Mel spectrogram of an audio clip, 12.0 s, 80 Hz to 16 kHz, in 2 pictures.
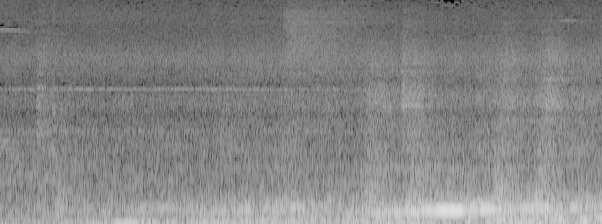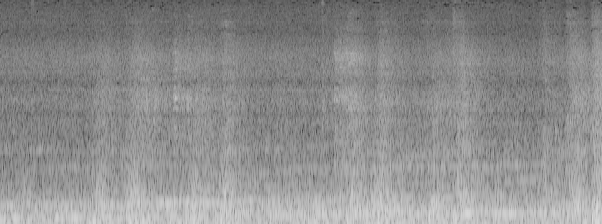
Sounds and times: another train departing on the other track 0.0 - 12.0
train arriving and departing 0.0 - 12.0

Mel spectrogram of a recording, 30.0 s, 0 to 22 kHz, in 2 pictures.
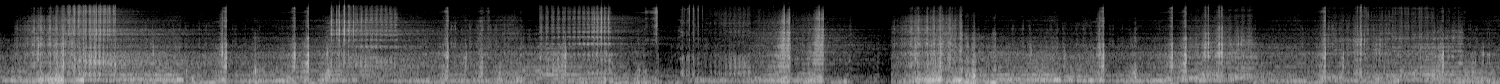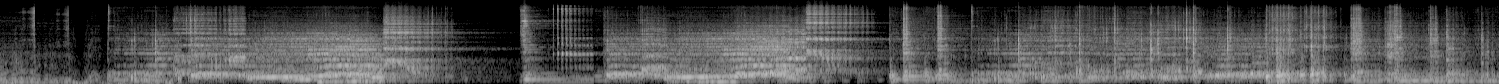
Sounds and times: comb filter feedback 0.0 - 16.9

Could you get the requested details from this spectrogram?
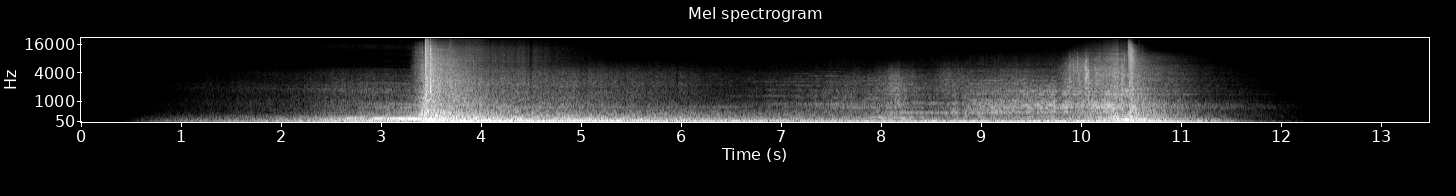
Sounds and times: whoosh 1.4 - 11.6
implosion 3.1 - 11.6
explosion 3.2 - 11.6

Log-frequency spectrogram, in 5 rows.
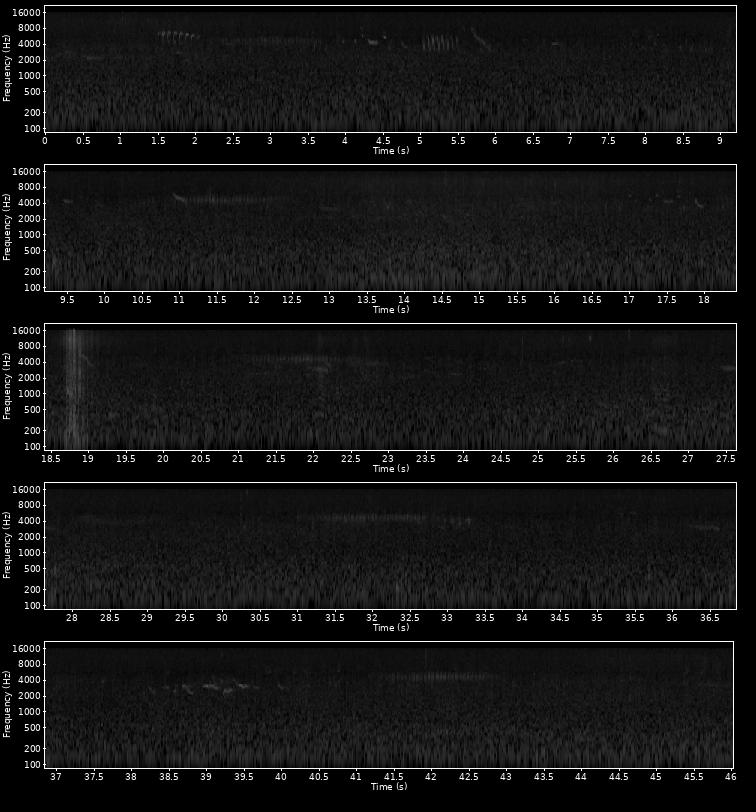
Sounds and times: wind 0.0 - 46.0
a bird starts flying 18.6 - 19.2

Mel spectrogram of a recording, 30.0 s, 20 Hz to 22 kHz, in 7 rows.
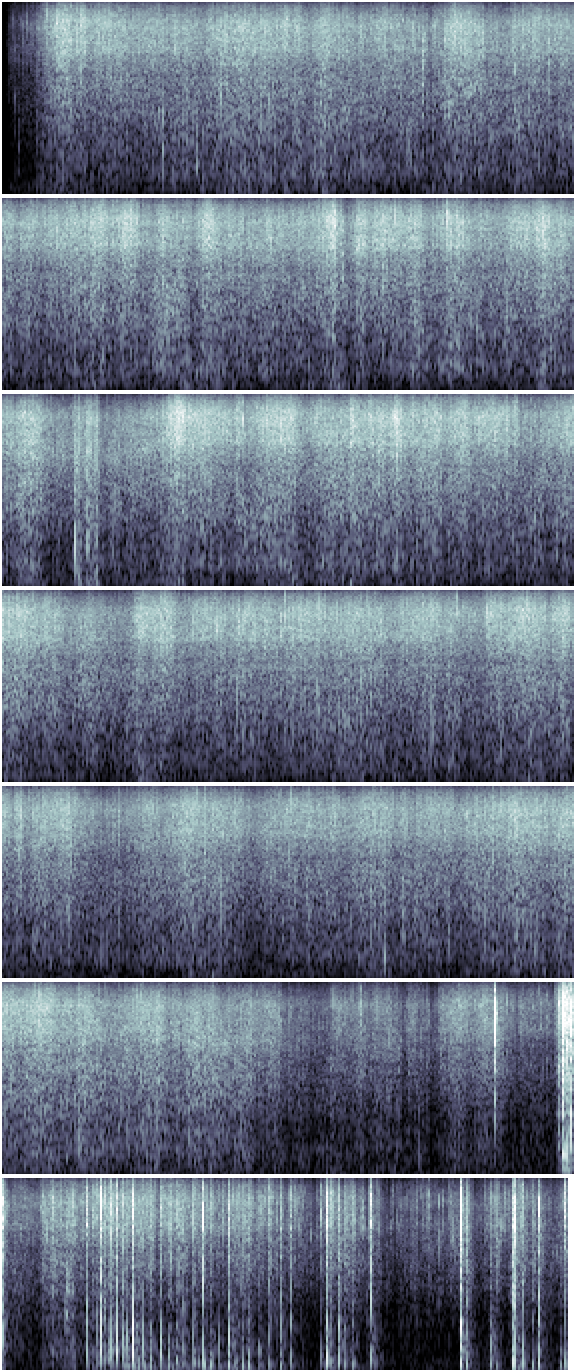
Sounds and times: bubble wrap being ripped, squashed, squeezed and popped 8.9 - 9.8
bubble wrap being ripped, squashed, squeezed and popped 24.9 - 29.9

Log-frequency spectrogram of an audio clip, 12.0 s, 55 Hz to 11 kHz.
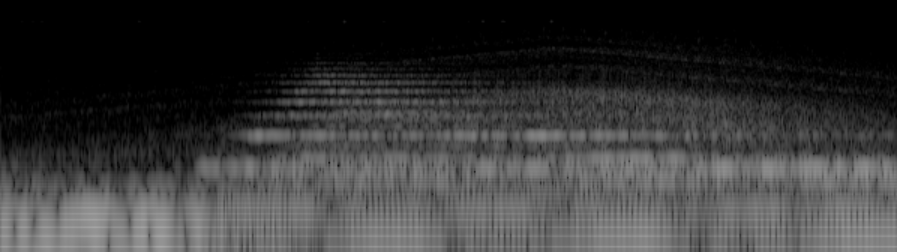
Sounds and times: synthesizer 0.0 - 11.9

